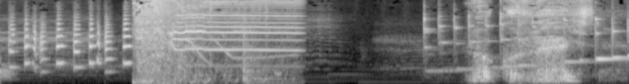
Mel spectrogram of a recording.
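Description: Sheep bleat loudly, a long wavering cry followed by another burst after a brief quiet, with short harmonic calls at the start that sound like a voice mimicking them.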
